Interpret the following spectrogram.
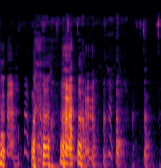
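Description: Men laughing, in short repeated bursts of voiced laughter.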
